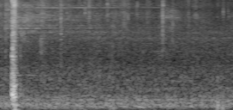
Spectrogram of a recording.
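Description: A single sharp knock just after the start inside a car's cabin, followed by steady low background noise.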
